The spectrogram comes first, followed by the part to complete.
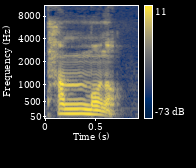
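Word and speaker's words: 反物: 옷감을 파는 가게를 말하는데 발음이 어렵습니다 발음은 탑모노 그래서이 탐버너 자체가 옷감을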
